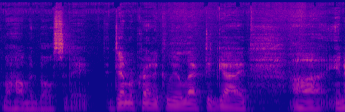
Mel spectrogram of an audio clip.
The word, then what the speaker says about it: Mohammad Mossadegh: I've heard it pronounced a bunch of different ways. I've always gone with Mohammad Mossadegh.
